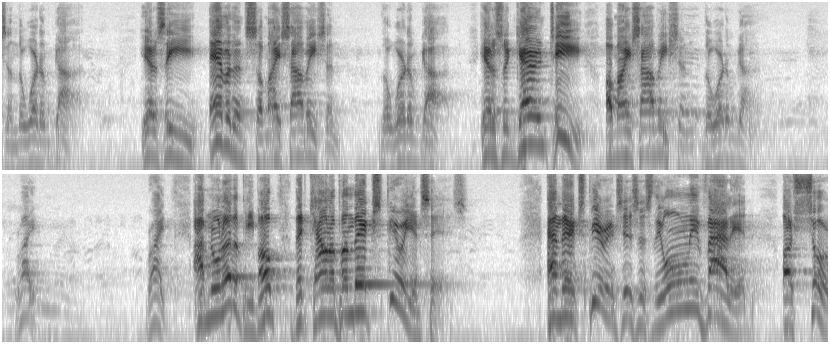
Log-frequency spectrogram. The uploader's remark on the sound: Originally preached at Tabernacle Baptist Church in Greenville, SC on February 24, 1974.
